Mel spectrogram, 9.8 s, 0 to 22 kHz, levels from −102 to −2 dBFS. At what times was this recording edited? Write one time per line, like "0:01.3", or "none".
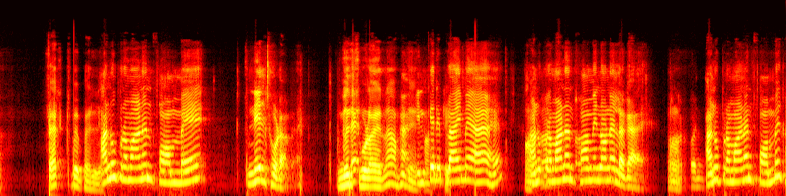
none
